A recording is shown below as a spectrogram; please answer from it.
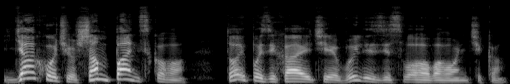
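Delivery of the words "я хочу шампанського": high, slow, demanding cry; imperious madam, high and drawn out; calling out. A narrator's reading. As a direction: call out a demand, stretching the words. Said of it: "гукнула мадам Бухенбах імпресаріо".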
